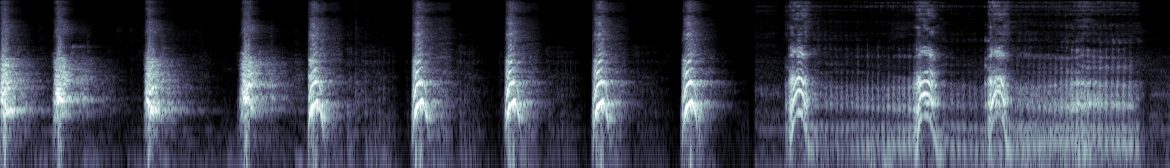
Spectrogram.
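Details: A run of about ten crisp, evenly spaced puppy barks, each a sharp yap, followed by three longer, rougher barks with a low growling undertone and a background rumble.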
